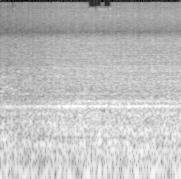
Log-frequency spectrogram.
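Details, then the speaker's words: Steady, even Nissan Sentra engine idle with a faint constant tone and no knocks, rattles or vibration after replacing the belt, the worn belt tensioner with its weakened spring, and its bad bearing: normal idle. "no están las vibraciones ya si vibraciones en un sensor Amigo ya hay problema no debe Por qué tener vibraciones o brincoteo nada por el estilo"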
